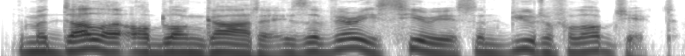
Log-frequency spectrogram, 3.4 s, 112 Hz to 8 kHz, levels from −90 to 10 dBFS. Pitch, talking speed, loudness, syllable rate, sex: 150 Hz, 175 wpm, -18 LUFS, 6.2 syllables/s, male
